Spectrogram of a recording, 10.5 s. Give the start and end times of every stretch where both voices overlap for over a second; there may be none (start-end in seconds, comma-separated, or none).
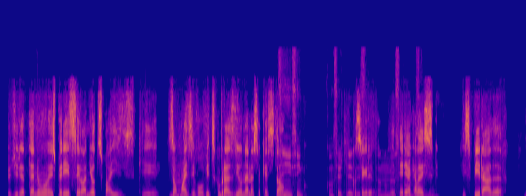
6.9-8.7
